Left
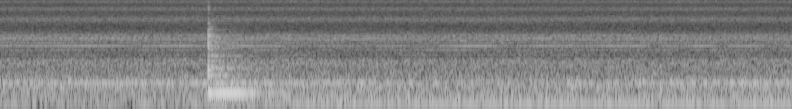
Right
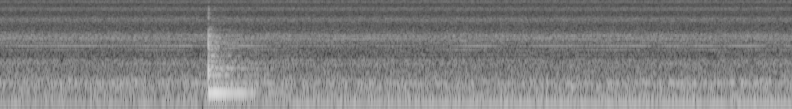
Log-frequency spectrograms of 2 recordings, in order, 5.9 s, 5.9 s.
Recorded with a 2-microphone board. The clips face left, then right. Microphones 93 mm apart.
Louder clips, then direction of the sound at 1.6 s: Right 1 dB; 5° right (ahead or behind).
